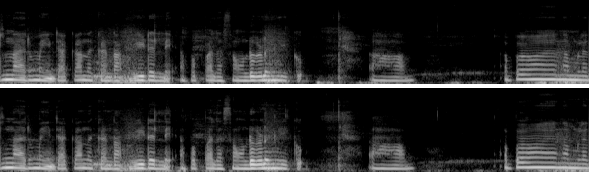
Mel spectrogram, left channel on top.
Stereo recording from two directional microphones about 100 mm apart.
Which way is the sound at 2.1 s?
50° right (ahead or behind).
